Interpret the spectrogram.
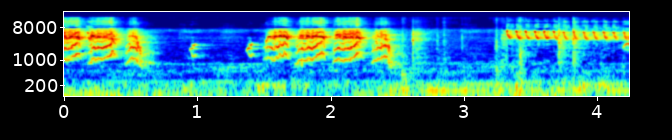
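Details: White-rumped shama in captivity delivering fast, varied song phrases of sweeping high whistles and chirps, pausing briefly between bursts, ending in a rapid buzzy trill.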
